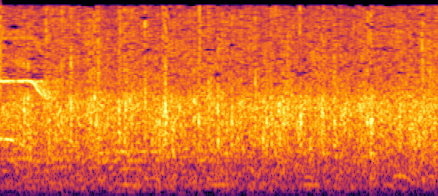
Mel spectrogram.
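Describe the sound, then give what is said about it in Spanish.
Sustained audience applause at an opera curtain call as Spanish-Venezuelan mezzo-soprano Nancy Fabiela Herrera takes her bow, a dense, even wash of many hands clapping at steady loudness throughout, with no voices standing out above it. “Hace su aplauso.”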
